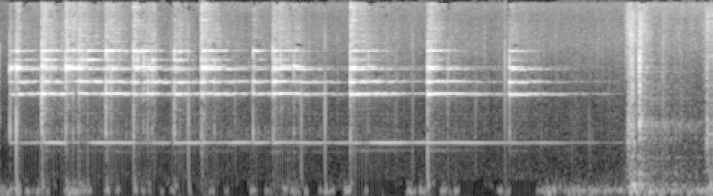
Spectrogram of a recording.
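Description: A bell ringing in a quick series of many sharp, loud strikes over a steady high ringing tone, heard alone with no talk.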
